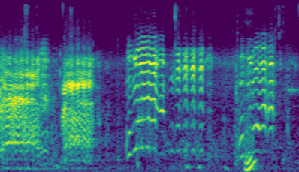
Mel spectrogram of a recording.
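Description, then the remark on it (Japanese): Several high, quavering bleats from a newborn kid goat in a goat shed, one after another with short pauses, fairly loud, with faint barn-like background noise and no talking. “ヤギ小屋、生まれたばかりの小ヤギの鳴き声。”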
